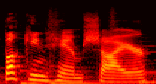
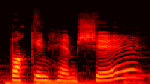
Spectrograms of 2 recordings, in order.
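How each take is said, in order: First: The ending is said in full, like the spelling. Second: The ending is said short and reduced. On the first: This is how an outsider reads the name. The speaker calls it wrong. "I have to say it this way because it's the only way I know how to spell it" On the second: This is how a local says the name. The speaker calls it right. "but I know you say it Buckinghamshire"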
